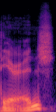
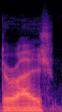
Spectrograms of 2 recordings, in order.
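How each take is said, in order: First: The name is said the original Punjabi way. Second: The name is said the anglicized, English way. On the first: This is how the name is said in Punjabi. "how you pronounce it in Punjabi" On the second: This is how the name has been said since moving here. "I usually go by"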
